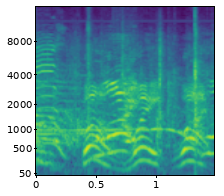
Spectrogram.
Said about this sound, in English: What happened? What are they screaming about? I don't know, because probably somebody donated a bunch of money. I hope. A lot of cheering.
